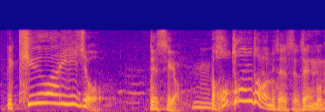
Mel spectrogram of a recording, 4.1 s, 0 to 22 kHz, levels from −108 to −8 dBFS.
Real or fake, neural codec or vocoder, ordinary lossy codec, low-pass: fake; codec, 16 kHz, 4 kbps, FreqCodec, larger model; none; 7.2 kHz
